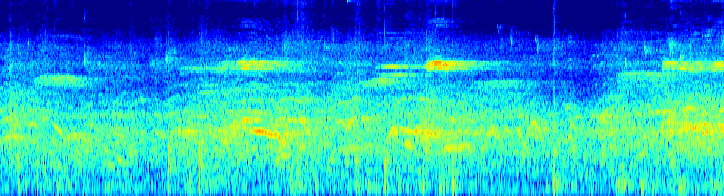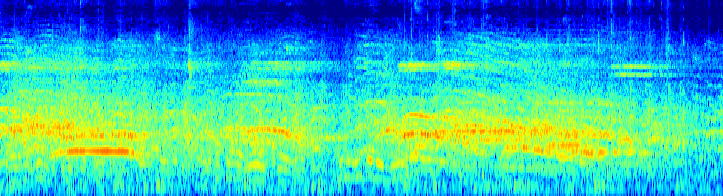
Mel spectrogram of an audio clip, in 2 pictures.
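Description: Indoor volleyball play in a large hall: the ball being hit and bouncing on the court amid many overlapping voices of players and spectators, with brief high tones now and then.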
